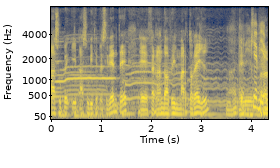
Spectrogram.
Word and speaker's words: Martorell: Porque le encarga a su vicepresidente, Fernando Abril Martorell. Qué bien pronuncias esa L. Esa L final. Esa L catalana estupenda.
